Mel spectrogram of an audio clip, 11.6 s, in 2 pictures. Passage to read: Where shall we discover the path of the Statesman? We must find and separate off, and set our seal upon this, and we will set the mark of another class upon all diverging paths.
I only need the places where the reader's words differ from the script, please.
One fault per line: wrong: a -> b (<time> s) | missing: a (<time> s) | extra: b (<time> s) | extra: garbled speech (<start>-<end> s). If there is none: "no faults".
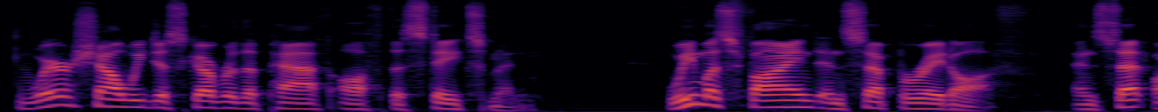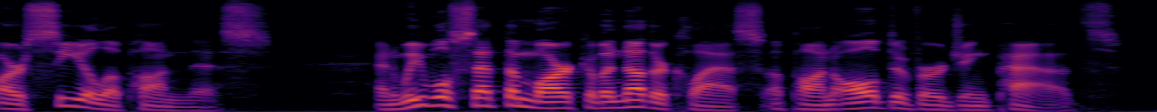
wrong: of -> off (1.7 s)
